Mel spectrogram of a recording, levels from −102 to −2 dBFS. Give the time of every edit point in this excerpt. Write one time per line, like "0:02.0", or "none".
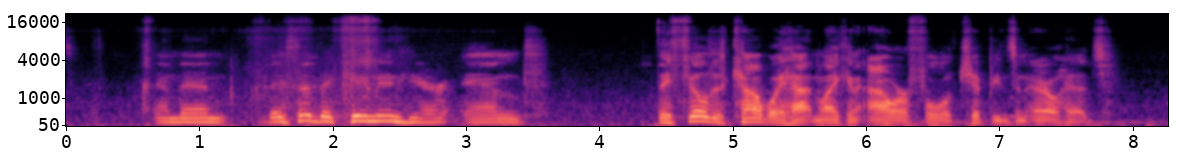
none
